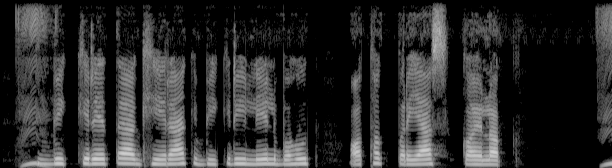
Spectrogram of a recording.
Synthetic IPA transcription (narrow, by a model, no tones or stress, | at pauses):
bikɾet̪aɡʱeɾakbikɾilelbʌɦut̪ | ʌt̪ʰʌk̚pɾəjaskʌɾelʌk̚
